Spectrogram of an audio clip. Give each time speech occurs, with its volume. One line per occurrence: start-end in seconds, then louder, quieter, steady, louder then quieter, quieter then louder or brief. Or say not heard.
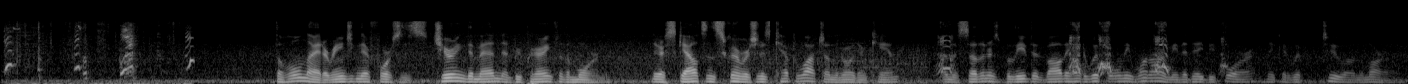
2.8-14.0 quieter.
